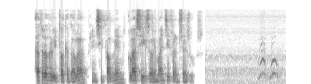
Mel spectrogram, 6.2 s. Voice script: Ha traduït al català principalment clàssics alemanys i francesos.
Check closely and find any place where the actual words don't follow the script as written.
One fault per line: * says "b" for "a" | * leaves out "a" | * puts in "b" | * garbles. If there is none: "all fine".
all fine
